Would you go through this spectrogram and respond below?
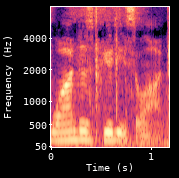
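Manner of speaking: usual speaking voice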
